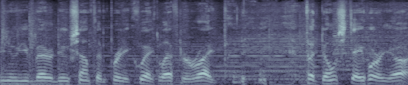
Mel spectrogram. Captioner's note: chuckles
